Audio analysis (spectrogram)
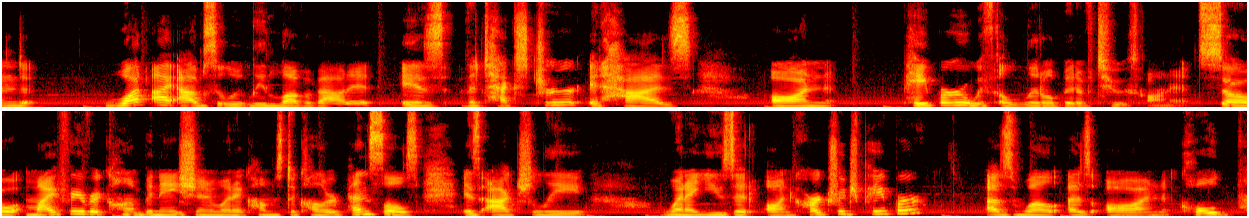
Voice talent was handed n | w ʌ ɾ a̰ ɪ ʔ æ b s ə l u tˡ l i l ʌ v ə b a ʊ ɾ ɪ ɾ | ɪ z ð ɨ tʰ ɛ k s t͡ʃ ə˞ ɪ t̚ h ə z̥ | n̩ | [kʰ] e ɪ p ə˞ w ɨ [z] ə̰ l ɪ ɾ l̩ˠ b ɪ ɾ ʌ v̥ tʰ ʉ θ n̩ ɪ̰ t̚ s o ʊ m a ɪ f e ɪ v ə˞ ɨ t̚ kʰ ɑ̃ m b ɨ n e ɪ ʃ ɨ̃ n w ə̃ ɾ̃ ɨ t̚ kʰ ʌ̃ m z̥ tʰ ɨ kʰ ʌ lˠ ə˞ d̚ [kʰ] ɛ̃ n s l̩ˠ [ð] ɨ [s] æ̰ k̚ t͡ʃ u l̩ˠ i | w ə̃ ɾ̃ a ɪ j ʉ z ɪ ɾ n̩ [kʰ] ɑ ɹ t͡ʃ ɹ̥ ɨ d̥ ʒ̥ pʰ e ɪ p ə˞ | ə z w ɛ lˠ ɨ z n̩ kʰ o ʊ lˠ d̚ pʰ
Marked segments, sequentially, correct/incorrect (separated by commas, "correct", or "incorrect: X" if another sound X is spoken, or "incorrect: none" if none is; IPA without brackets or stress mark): incorrect: pʰ, incorrect: ð, incorrect: pʰ, incorrect: z, incorrect: z, correct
